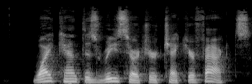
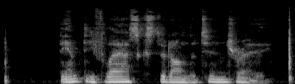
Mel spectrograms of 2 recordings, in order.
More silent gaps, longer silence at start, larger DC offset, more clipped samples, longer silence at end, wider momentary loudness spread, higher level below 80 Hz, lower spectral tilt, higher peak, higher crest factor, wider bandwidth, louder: neither; first, 0.35 s vs 0.05 s; neither; neither; about the same, 0 s vs 0.05 s; second, 4 LU vs 9 LU; about the same, -52 dBFS vs -54 dBFS; second, -4 dB/octave vs -5.5 dB/octave; about the same, -4 dBFS vs -4 dBFS; about the same, 18 dB vs 18 dB; first, 16 kHz vs 13.5 kHz; about the same, -21 LUFS vs -23 LUFS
